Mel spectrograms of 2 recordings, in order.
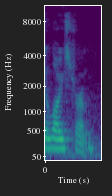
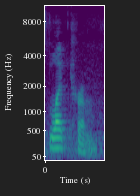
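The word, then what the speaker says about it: Leuchtturm: I don't know how to say this actually. I thought I heard people say Loystrom, but apparently it's Lectum.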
